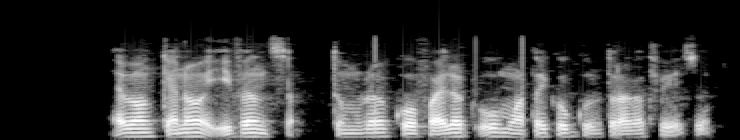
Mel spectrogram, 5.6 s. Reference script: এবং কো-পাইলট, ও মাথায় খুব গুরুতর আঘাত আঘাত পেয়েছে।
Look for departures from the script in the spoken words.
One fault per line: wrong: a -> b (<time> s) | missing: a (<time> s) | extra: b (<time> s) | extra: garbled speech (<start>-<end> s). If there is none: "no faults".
extra: কেন ইভান্স তোমার (1.2 s)
missing: আঘাত (4.9 s)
